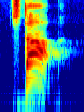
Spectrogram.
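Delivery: loud, high stern command; sharp stop. Shown as a demonstration. Parent stopping a child at the road, loud command. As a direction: stop them dead with one word. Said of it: "set a boundary with your voice".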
